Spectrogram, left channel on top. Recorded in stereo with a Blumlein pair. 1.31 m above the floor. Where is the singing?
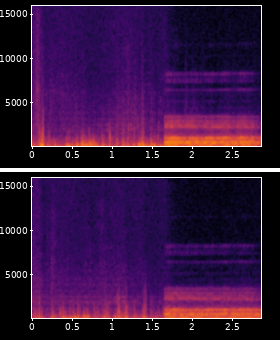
20° left, 0.9 m.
